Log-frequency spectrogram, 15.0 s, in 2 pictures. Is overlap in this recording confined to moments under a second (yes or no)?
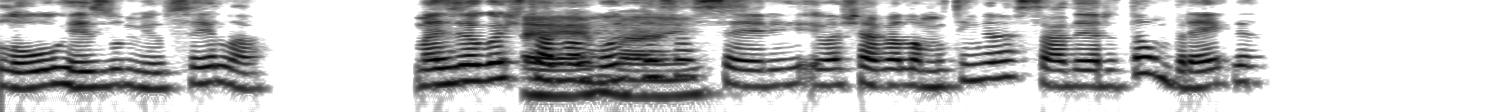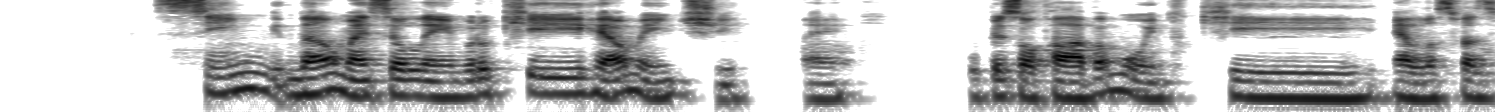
no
